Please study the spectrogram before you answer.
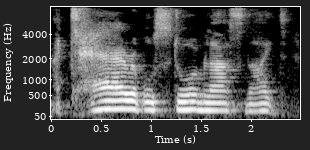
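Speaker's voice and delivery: ordinary delivery, nothing marked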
